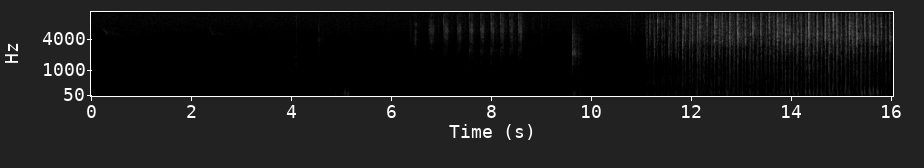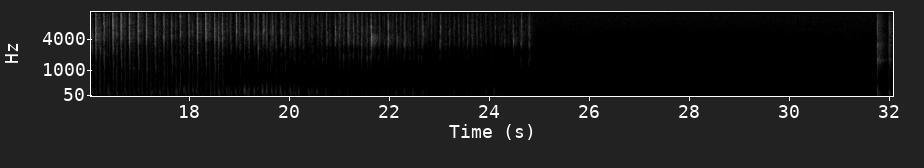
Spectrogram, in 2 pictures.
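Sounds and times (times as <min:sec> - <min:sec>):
hands tapping and scratching on head: 0:11.1 - 0:24.9, 0:31.8 - 0:32.0.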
